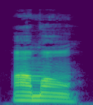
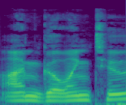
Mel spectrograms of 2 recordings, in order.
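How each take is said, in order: First: 'Going to' is reduced to 'on'. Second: 'Going to' is said in full. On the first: "you'll tend to say I'm on" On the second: "Instead of I'm going to"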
